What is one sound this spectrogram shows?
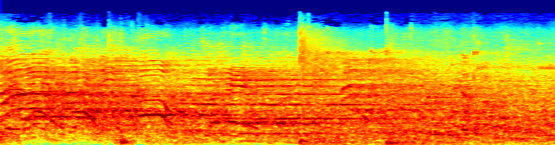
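Young women shout and call out across a large echoing hall.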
